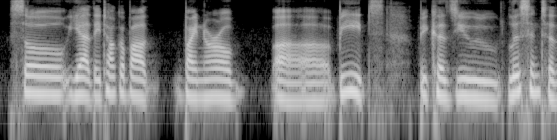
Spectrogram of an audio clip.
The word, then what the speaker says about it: binaural: Anyways, so in there it talks about, I think it talks about binaural beats. I don't know if that's how you say it. – Oh yeah, binaural.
